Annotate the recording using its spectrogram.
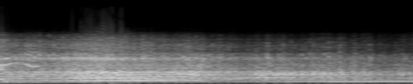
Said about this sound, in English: There's a truck parked outside the stage door. Hey, it's coming straight down the alley. At us!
